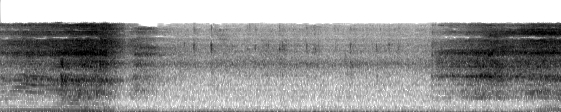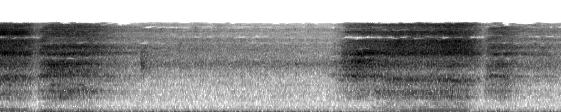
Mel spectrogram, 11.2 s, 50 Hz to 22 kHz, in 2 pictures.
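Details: Three slow rasping breaths, about 16 a minute, over steady room noise, recorded with the SnoreLab app during sleep; snoring.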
